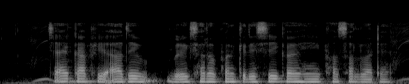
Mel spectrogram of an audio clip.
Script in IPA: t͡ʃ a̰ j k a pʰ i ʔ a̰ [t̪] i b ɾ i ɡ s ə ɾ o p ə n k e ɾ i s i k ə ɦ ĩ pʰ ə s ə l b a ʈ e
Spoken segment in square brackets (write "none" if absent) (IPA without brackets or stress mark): d̪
